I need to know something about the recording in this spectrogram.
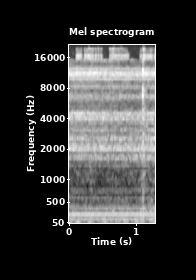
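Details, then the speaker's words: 1976 silverface Fender Deluxe Reverb with original electrolytics before re-capping: low constant hum with a buzzy overtone over faint hiss, some picked up from the reverb circuit; the power supply filter capacitors are suspected. "as you can hear I think you could probably hear that there's a fair bit of hum there I'm going to pick up a little bit from the Reverb circuit"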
